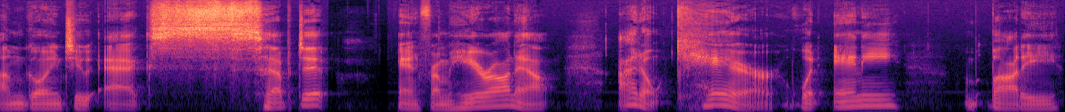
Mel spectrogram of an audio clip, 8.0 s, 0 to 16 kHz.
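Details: 40-year-old man with stuttering (stammering) since about age 4 or 5; he still has blocks, though fewer than before the Starfish Project.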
